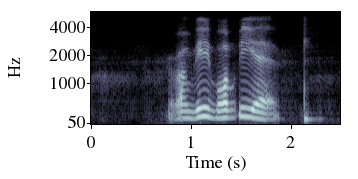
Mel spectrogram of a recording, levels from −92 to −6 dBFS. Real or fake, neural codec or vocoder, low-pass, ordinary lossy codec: fake; autoencoder, 44.1 kHz, a latent of 192 numbers a frame, MeloTTS; 5.4 kHz; Opus, 64 kbps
